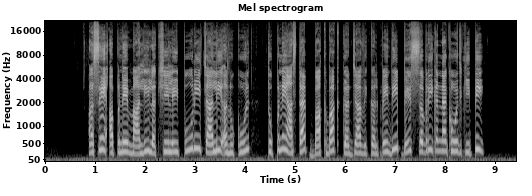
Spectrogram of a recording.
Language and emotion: Dogri, happy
